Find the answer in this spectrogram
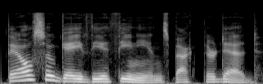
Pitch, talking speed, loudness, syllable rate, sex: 130 Hz, 180 wpm, -14 LUFS, 4.6 syllables/s, male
